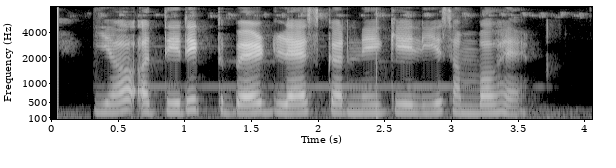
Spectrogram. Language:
Hindi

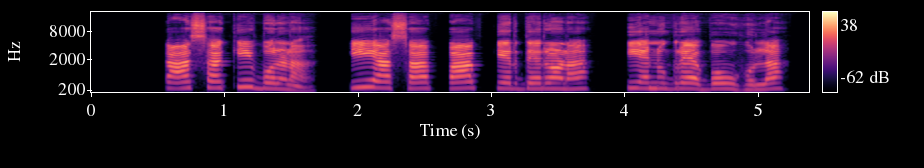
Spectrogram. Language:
Kullu Pahari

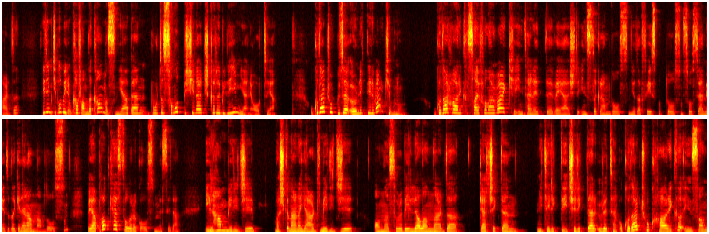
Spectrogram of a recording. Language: Turkish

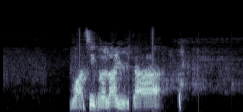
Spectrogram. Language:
Cantonese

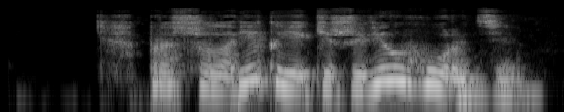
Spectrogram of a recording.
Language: Belarusian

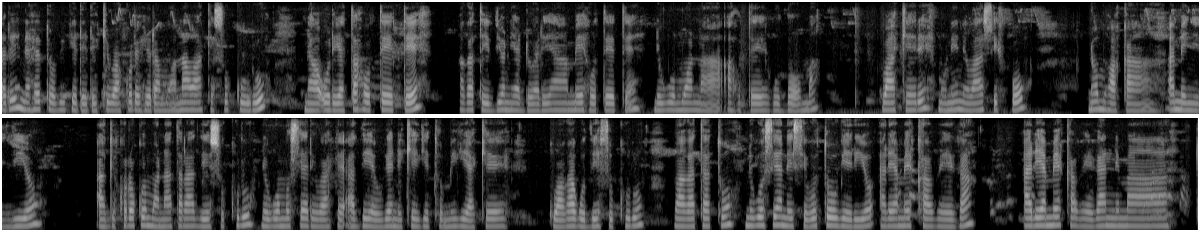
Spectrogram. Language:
Kikuyu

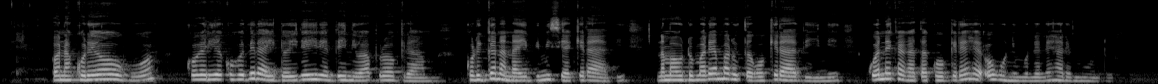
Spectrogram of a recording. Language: Kikuyu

